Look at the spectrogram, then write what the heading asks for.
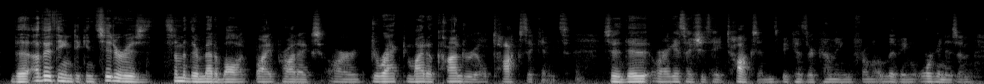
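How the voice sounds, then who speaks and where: A man with an American accent and a plain, everyday voice, medium in pitch, fairly quick and fairly even in intonation, with hardly any pauses and big swings in loudness. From Ohio, US Midwest. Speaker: physician assistant. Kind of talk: interview podcast conversation.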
